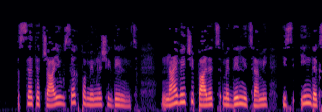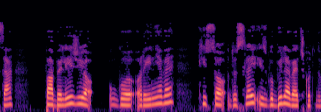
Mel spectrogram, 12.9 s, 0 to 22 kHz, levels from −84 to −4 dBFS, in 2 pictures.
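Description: MP3 compression artefacts run throughout the speech: nothing survives above 10.5 kHz, and the sound turns watery and swirly with smeared attacks. The likely cause is an encoder starved of bits, which fits a low bitrate around 24 kbps, cutting the treble and flickering weak frequency lines.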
